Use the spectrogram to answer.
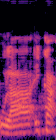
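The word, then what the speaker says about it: أولئك: Seperti ulaika itu. Kan di situ ada waw itu tapi tidak dibaca itu.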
